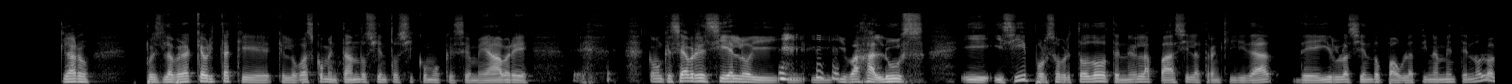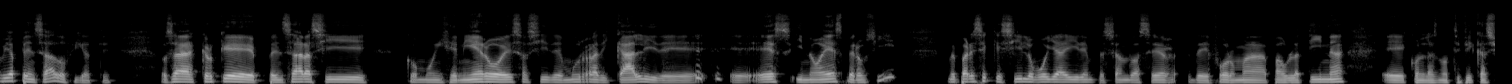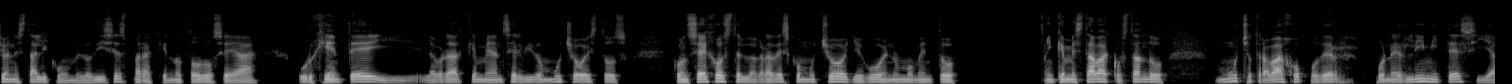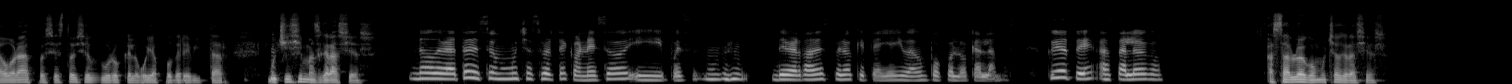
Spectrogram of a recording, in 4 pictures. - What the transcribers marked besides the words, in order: chuckle; laugh; chuckle; chuckle; chuckle
- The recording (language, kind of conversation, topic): Spanish, advice, ¿Cómo puedo evitar que las interrupciones arruinen mi planificación por bloques de tiempo?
